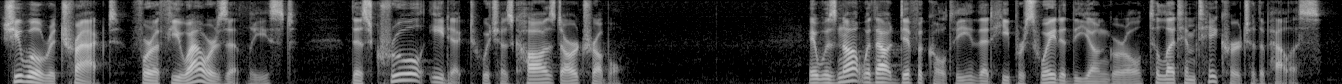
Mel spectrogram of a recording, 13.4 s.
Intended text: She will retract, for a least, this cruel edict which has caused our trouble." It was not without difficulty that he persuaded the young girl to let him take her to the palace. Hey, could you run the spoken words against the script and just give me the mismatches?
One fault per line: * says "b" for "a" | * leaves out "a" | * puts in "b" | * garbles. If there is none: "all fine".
* puts in "few hours at"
